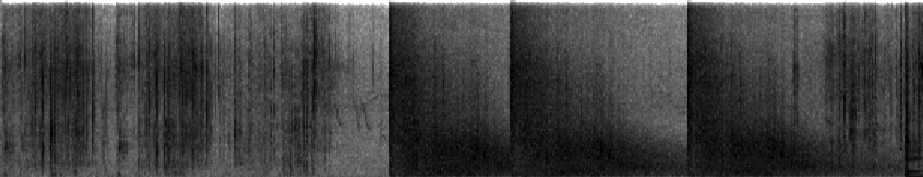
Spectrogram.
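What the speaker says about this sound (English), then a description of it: "that was the AK we heard" AK rifle fire in Escape From Tarkov: quiet ambient sounds and faint distant shots give way to two sudden loud bursts of gunfire, each sustained for a second or more with a sharp onset.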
